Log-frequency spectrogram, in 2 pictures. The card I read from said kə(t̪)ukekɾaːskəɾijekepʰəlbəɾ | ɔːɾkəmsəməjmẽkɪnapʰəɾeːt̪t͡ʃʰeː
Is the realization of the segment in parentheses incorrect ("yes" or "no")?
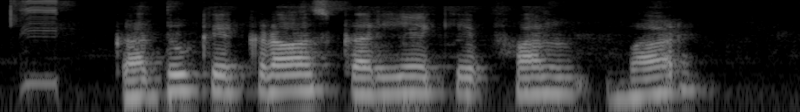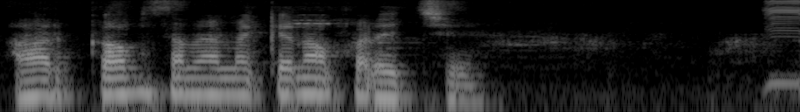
yes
